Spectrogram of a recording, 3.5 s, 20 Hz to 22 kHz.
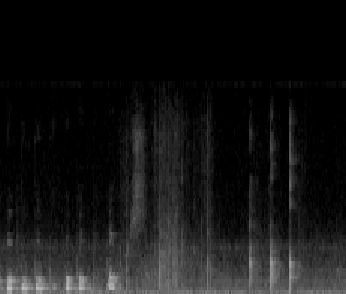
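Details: Australian multigeneration labradoodle puppies, 4.5 weeks old, at play indoors: a quick run of six short high yips in the first second, then soft scuffles and a few sharp clicks.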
